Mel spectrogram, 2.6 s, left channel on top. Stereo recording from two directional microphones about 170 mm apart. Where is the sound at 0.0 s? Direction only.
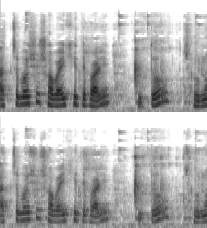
35° left (ahead or behind).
